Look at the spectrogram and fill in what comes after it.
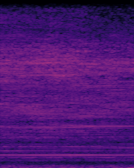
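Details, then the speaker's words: Restored vintage Japanese dental lathe running in its highest speed setting: steady high-pitched motor whine, smooth, no vibrations, rattles or irregular noises. "now we've on some high speed mode if you can see there um that's pretty good no vibrations not any no funny noises or anything"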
